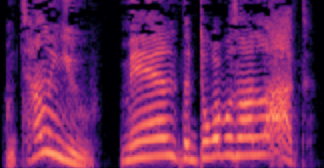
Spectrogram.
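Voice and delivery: desperate pleading. Acted. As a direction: beg them to believe you. Intruder pleading after a punch.

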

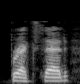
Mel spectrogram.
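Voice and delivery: ordinary delivery, nothing marked

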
